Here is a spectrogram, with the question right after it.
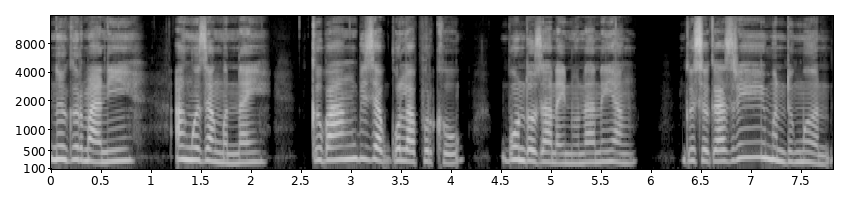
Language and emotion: Bodo, sad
